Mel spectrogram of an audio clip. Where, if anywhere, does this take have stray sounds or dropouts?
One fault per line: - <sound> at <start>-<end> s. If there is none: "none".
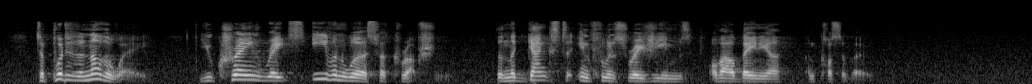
none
